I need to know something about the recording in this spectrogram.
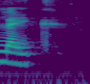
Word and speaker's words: ليك: This one also comes more like standard Arabic, which is إليك, or let me write it with Roman letters, إليك, but we pronounce it in Lebanese ليك, to you.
